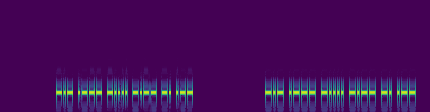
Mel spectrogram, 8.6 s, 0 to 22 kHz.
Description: Morse code, heard as a keyed tone, about 29 wpm, 700 Hz. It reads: KJ6YNW KJ6YNW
